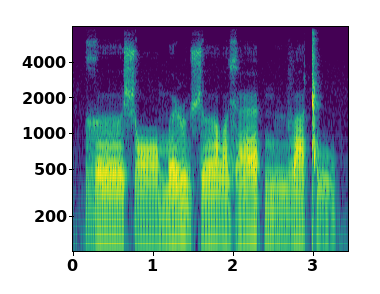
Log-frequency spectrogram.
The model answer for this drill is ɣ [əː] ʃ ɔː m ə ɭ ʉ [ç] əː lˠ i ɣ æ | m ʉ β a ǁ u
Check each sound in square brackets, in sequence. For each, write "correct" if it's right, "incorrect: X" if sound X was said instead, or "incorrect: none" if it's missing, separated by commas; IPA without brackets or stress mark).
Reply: correct, incorrect: ʃ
